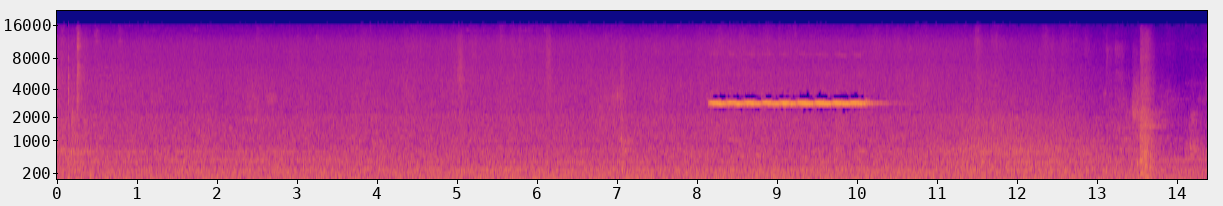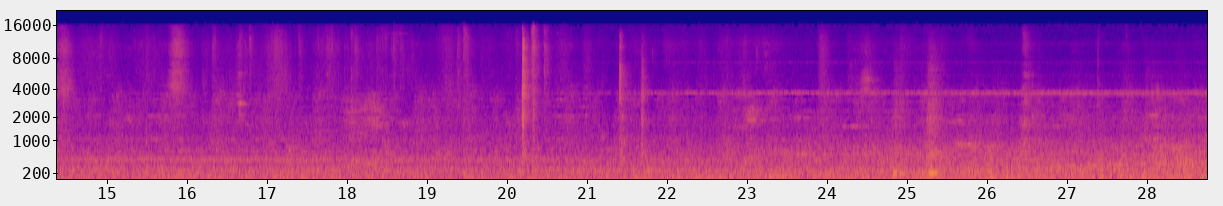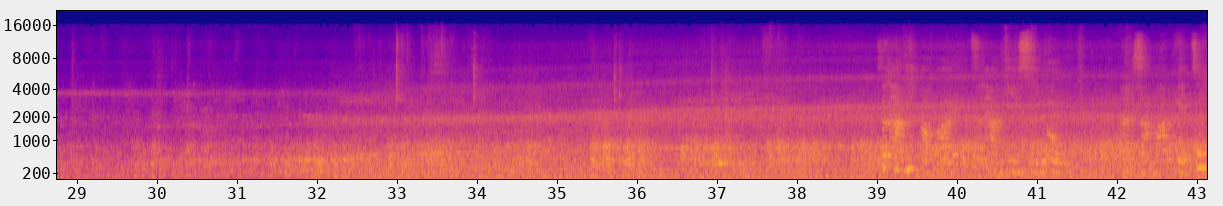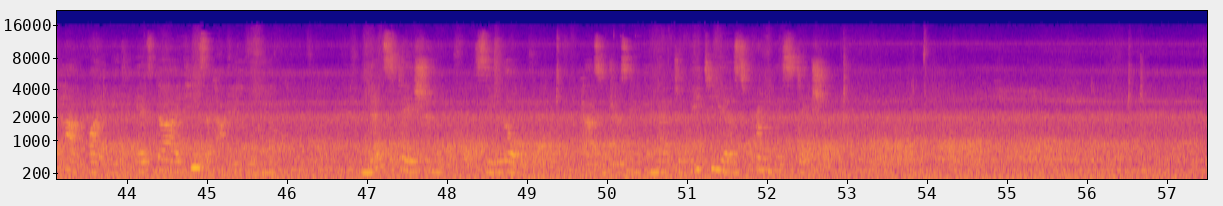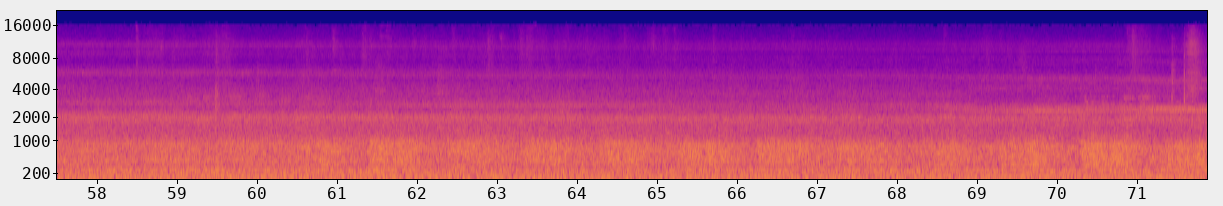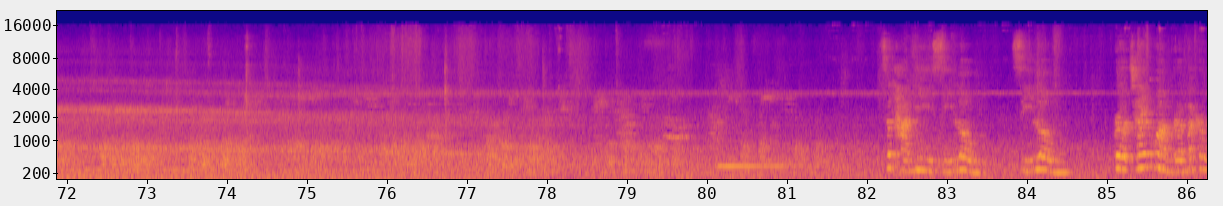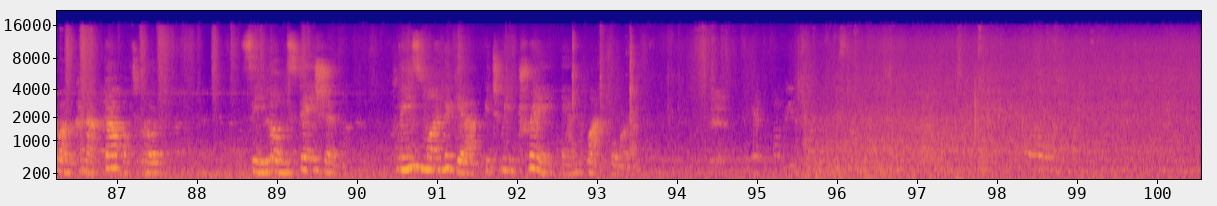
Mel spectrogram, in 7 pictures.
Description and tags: Bangkok Underground Train to Silom Station
Zoom H1 Underground Train Bangkok with announcement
